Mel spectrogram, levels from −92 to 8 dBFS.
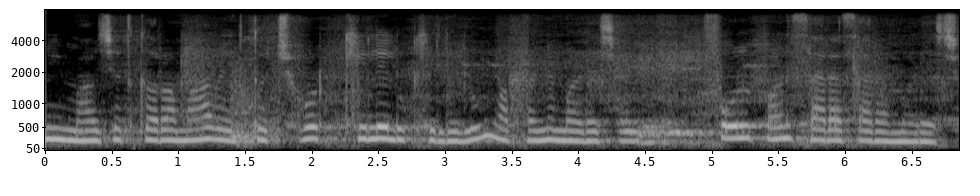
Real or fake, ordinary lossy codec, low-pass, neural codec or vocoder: real; none; 7.2 kHz; none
